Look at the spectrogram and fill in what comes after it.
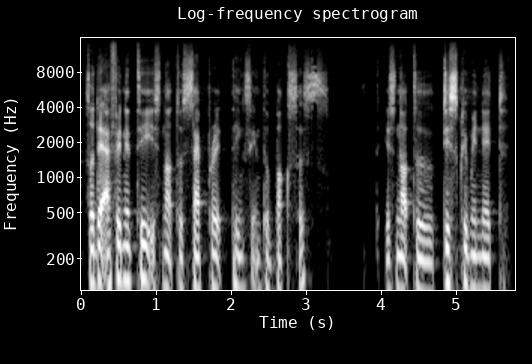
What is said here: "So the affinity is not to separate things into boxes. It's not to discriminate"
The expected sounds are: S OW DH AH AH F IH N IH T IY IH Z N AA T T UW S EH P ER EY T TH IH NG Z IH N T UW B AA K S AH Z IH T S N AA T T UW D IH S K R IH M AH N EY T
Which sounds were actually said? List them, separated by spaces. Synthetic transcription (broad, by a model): S OW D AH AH F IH N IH T IY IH S N AA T T UW S EH P ER EY T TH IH NG S IH N T UW B AA K S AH S IH T S N AA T T UW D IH S K R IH M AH N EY T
